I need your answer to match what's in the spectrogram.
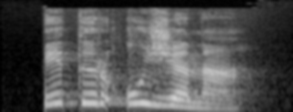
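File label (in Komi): петыр узьӧ на, Komi, female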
